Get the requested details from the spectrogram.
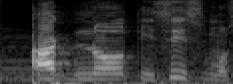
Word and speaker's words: agnosticismo: Infidelidad y agnoticismo se llama. Oiga bien, el que lo quiera escribir se escribe A-G-N-O-S. T-I-C-I-S-M-O.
